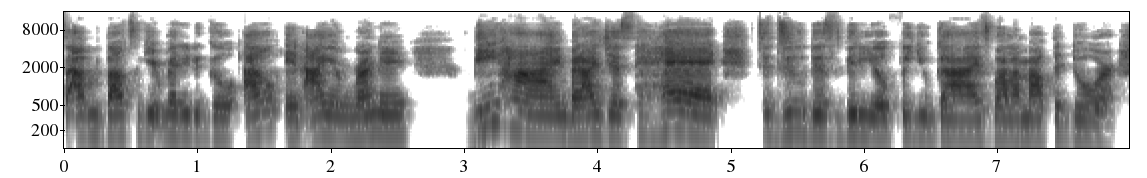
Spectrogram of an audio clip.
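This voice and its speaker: Putting on a character voice, a woman sounds raspy and fairly low-pitched. Her intonation is fairly even, and she keeps a moderate pace. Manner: talking fast, hurried.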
